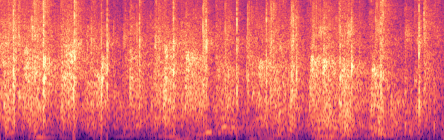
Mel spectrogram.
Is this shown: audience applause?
yes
